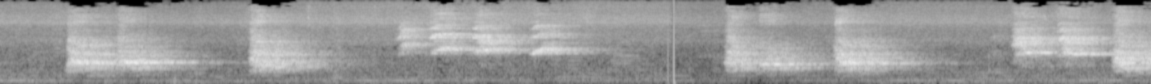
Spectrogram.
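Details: Young Great Dane barking in uneven bursts: loud rough barks mixed with thinner, higher squeaky yips, roughly one every second, with brief silent gaps and a single click midway.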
